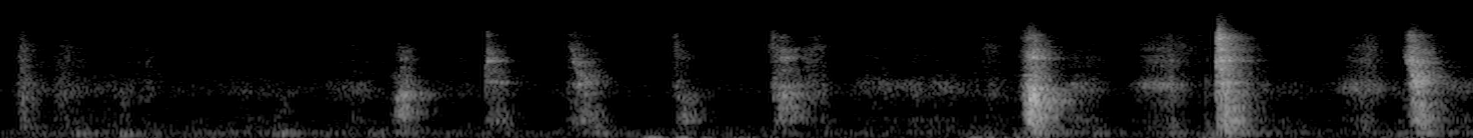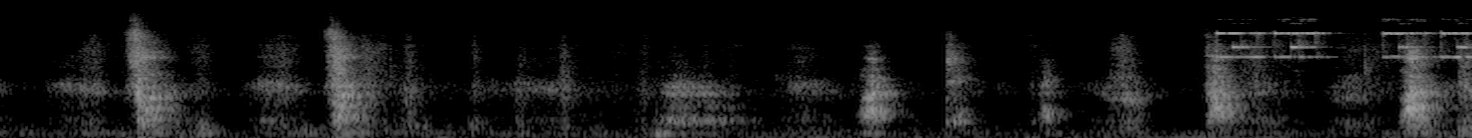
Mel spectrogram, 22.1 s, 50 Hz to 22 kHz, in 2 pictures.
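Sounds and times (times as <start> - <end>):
person breathing hard: 5.8 - 18.4.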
